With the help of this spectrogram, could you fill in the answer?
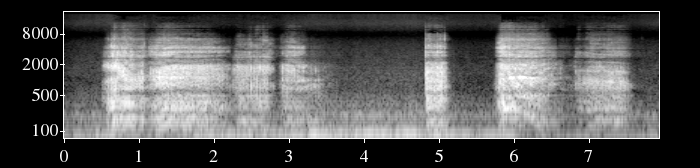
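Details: Tiger growling; several deep rasping growls in bursts, a quieter gap near the middle, then two more heavy growls at the end, with a faint low hum underneath.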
